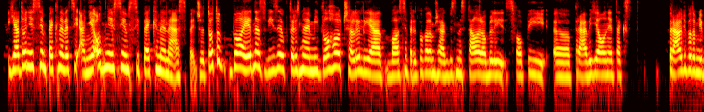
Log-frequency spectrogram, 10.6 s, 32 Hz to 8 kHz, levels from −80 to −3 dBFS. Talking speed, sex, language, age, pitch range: 200 wpm, female, Slovak, 20-39, 215-295 Hz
